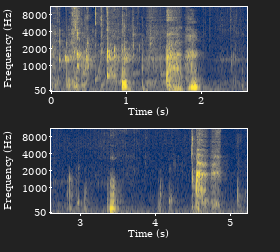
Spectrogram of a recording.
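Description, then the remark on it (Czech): Water is poured into a glass in a couple of quick, splashy gushes, followed by quieter pauses and a few short sloshing sounds. “Zoboha, prosím tě, nalej mi trochu vody, rychle vody.”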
